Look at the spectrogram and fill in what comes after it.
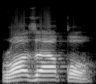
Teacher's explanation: زا کو قاف کے ساتھ ملانا ہے. قاف ساکن ہے تو یہاں پر قلقلہ کرنی ہے.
